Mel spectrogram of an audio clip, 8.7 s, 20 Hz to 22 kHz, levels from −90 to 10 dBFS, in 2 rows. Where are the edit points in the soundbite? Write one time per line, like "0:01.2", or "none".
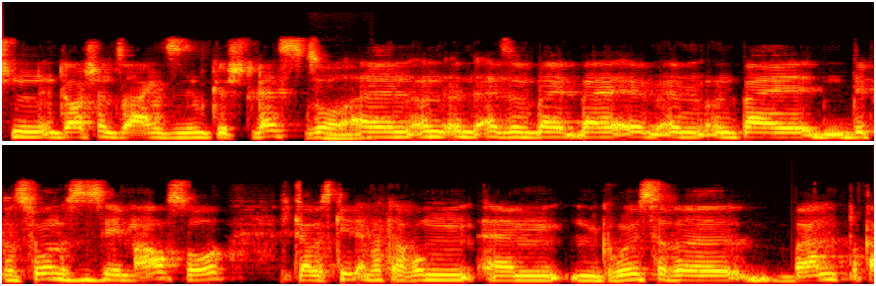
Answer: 0:01.5
0:05.8

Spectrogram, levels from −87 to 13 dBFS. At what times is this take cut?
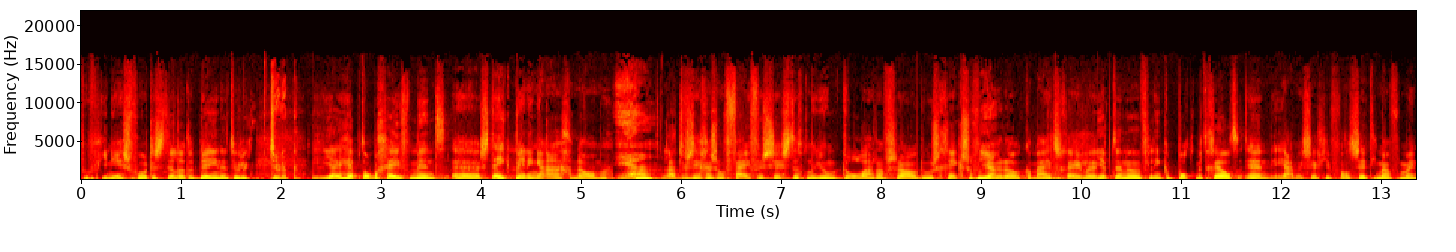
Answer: none

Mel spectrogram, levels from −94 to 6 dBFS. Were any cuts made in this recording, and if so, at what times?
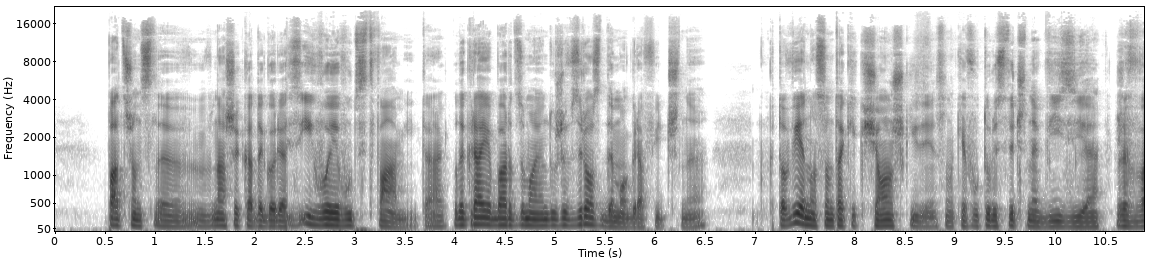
0:03.9

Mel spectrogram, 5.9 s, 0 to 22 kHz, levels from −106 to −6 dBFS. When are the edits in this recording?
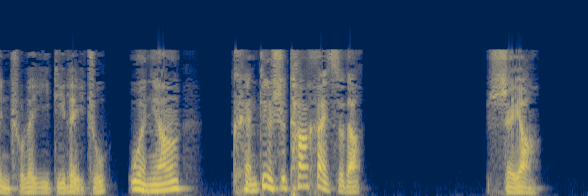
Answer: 0:01.2

